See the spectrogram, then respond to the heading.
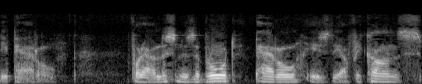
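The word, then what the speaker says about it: Paarl: playing ruis FY parel for our listeners abroad parle is the Africans pronunciation of the Charming Town pal not far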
